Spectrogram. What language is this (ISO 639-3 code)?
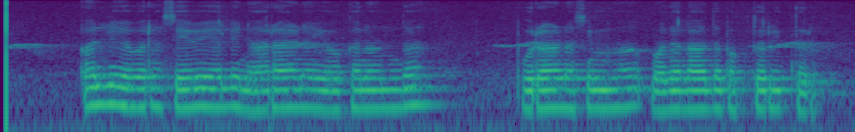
kan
